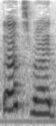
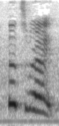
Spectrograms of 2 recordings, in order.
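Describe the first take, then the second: First: High, excited fan agreement, slightly calmer repeat; excited cheer. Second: Excited cheer. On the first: Fan still cheering Toph, a bit calmer, excited. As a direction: repeat it as the cheer settles a little. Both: Retold or imitated. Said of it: "I was like".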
